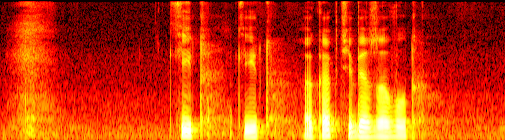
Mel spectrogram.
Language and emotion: Russian, neutral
